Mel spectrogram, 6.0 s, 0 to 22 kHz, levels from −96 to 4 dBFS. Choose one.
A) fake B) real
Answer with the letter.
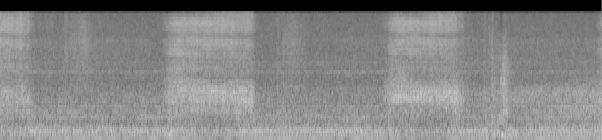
B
